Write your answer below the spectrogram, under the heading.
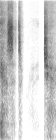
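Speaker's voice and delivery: hushed voice. Retelling what the guy on the phone finally admitted: imitating a lowered whisper. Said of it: "lowered his voice as if he was whispering".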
